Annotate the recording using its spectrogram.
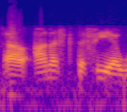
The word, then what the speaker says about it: Anastasia: Well, Anastasia is actually in Russian. It's pronounced Anastasia, and it's a very famous name in Russian history because Anastasia was the name of a princess, if you will.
